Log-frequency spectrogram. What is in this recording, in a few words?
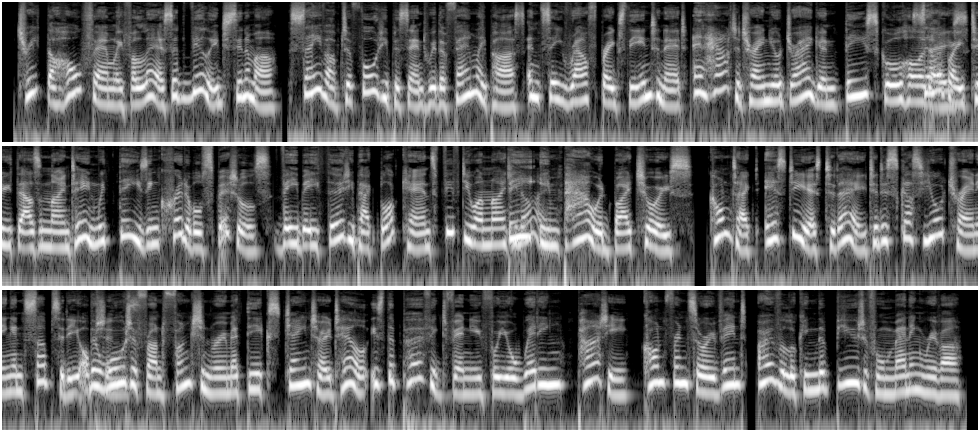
Soft Sell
